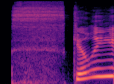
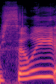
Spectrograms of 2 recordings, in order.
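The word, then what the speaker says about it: Scilly: on is called The Isle the Isle of skilly or silly s-c-i-l-l-y we haven't be silly they figure out how to pronounce that you just want it to be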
